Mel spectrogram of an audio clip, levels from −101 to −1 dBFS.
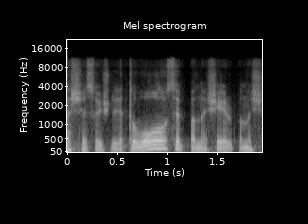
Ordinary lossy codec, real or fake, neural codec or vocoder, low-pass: Opus, 32 kbps; fake; codec, 16 kHz in and 24 kHz out, 0.6 kbps, FocalCodec, streaming, 4096 codes; 10.8 kHz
